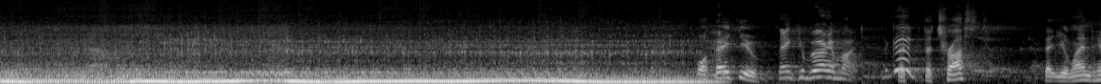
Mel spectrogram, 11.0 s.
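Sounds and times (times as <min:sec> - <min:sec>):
car engine idling: 0:00.0 - 0:07.3.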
